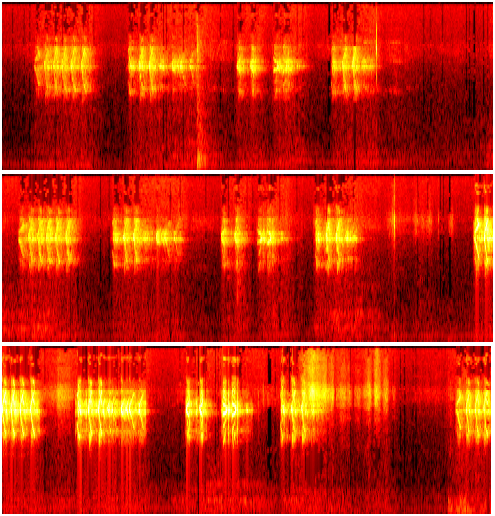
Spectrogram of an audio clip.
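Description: A bird chirping loudly in repeated short, quickly pulsing trills, each about half a second to a second long, with brief silences between them and the loudest calls in the second half.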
